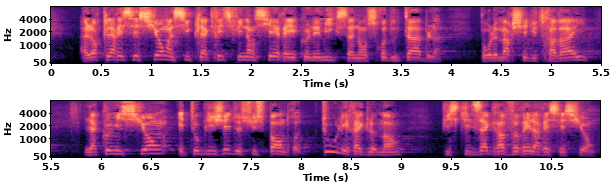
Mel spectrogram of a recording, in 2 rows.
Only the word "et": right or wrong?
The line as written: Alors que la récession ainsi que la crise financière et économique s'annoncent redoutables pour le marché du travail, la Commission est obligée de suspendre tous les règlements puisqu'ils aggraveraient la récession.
right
